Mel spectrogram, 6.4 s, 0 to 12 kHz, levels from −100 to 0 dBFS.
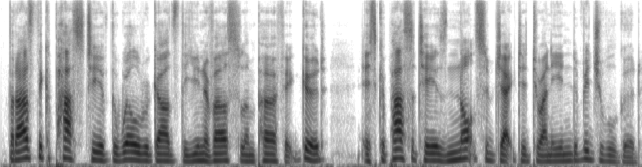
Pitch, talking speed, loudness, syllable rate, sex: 145 Hz, 205 wpm, -20 LUFS, 6.5 syllables/s, male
